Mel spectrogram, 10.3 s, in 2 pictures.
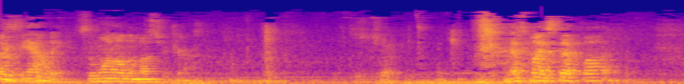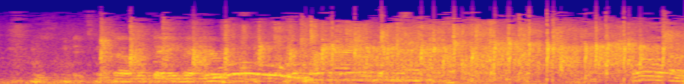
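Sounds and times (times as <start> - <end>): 
speech: 0.0 - 1.6, 2.8 - 4.7, 5.4 - 8.6, 9.9 - 10.2
audience applause: 5.9 - 10.2.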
